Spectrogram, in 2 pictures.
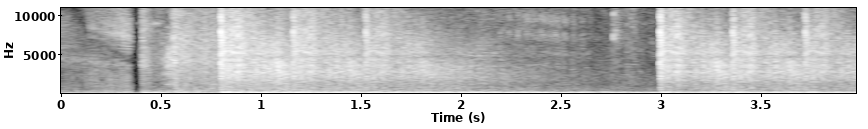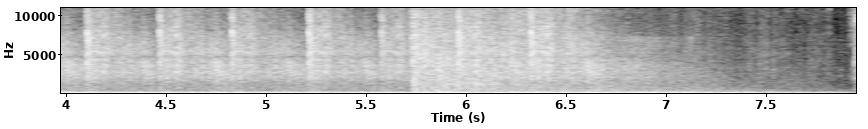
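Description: A Vindicator mech blowing up as it is destroyed in a MechWarrior game, rendered as a loud, dense, rumbling roar of blasts that fills the whole stretch, with a few sharp breaks where new bursts hit.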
